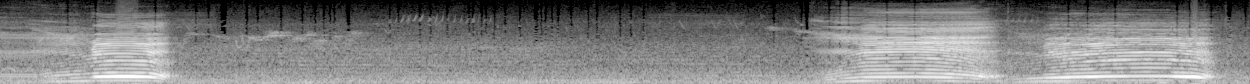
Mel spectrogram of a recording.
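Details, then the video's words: Cows on a farm in the Alps give deep, drawn-out moos, one short call followed after a pause by two long ones. "Cows Mooing on Farm in the Alps"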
